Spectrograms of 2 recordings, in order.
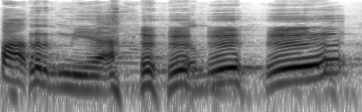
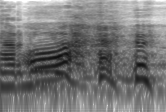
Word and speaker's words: Herni: Hernia. Rumah sakit. Sok. Herni bener kan bacanya? Asror, Kamu Asror. sampai Herni? Ditambahin A. Oh, Herni doang. Herni, si Asror A katanya Herni. Itu Balikai mah. Herni tanpa A.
